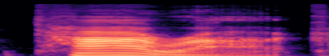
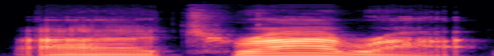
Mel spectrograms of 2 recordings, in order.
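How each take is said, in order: First: Ty-Rock said tie-rock, no R after the T; corrected name. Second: Tri-Rock said with an R after the T, tri-rock; mispronounced name. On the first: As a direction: correct yourself firmly to Ty-Rock. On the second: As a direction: slip into saying Tri-Rock by mistake. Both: Real, not acted. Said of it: "I'm sorry".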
